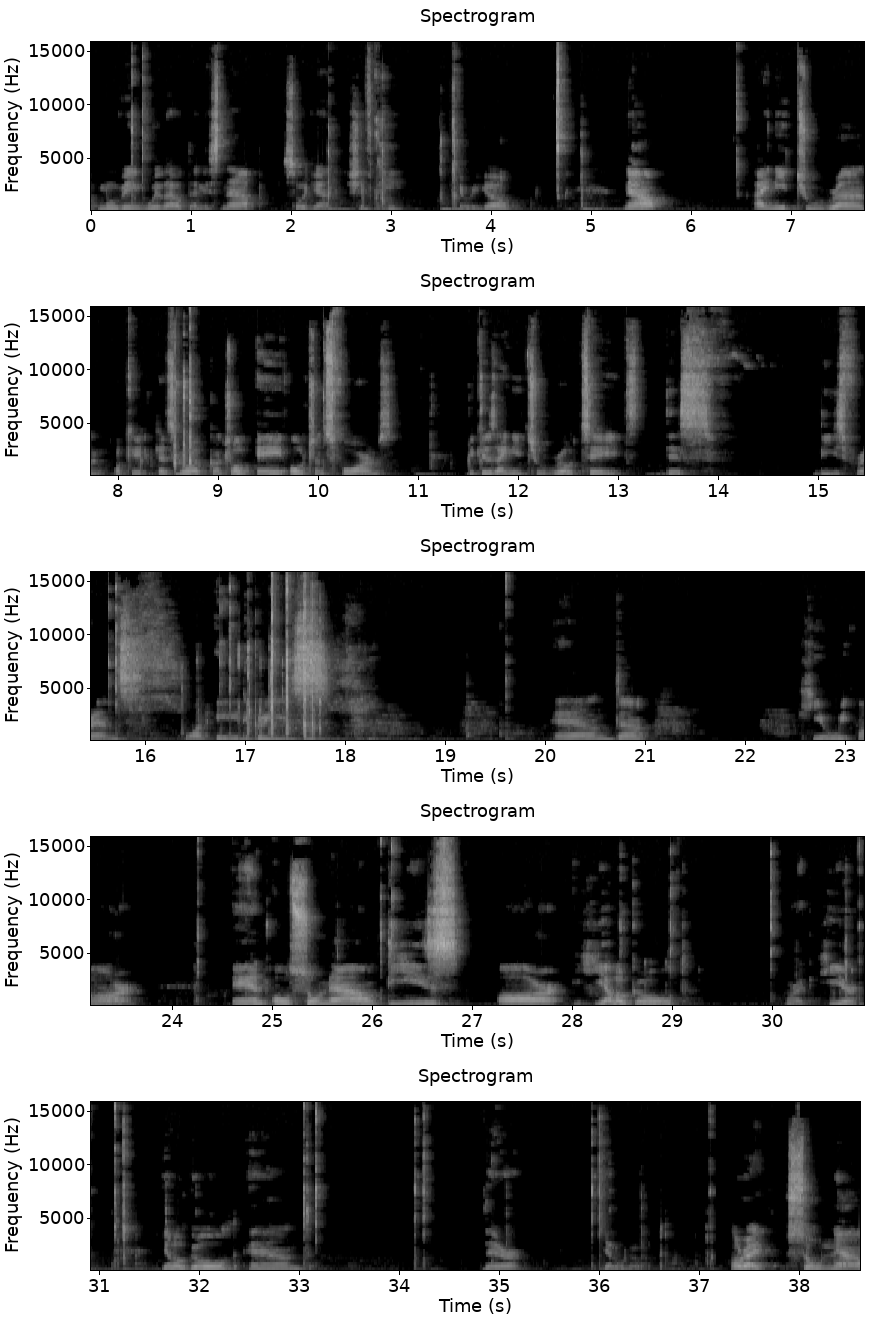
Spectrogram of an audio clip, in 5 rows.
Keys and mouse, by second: 0.0 ctrl+z, 0.4-2.1 drag, 2.9 shift+d, 8.6 ctrl+a, 11.6 r, 19.6-24.4 middle drag, 30.8 shift+middle click.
